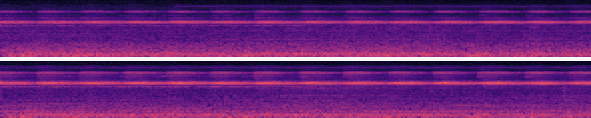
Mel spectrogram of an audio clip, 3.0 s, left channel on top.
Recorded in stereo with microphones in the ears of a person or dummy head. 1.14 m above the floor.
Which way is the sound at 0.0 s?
50° right (ahead or behind).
